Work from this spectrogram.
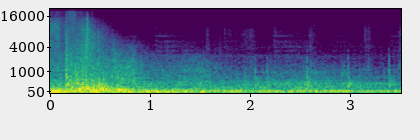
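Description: A Confringo blasting spell explodes in the Hogwarts Legacy video game, a loud, close boom that hits at once and rumbles and decays over a few seconds.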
